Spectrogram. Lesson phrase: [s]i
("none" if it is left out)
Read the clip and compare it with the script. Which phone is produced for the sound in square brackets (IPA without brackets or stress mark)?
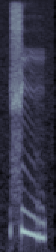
s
